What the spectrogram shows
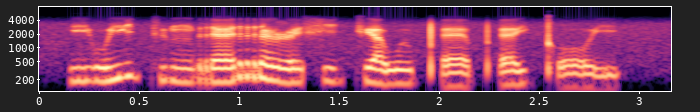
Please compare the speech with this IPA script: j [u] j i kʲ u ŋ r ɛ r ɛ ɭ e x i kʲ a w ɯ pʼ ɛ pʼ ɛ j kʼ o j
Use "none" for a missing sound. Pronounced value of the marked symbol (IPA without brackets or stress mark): u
